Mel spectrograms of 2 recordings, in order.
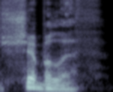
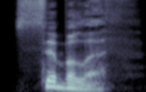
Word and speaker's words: shibboleth: The Gileadites knew that the Ephraimites' dialect lacked the sh sound. So they made every man who tried to cross say the Hebrew word shibboleth, which means an ear of corn. The Gileadites could pronounce the sh-o perfectly. The fleeing Ephraimites, however, could only manage sibboleth. That single, mispronounced consonant was a death sentence.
